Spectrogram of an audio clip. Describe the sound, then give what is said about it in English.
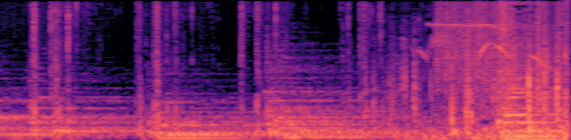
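Horse hooves gallop in a quick, steady clip-clop rhythm, fairly loud, with a low rumbling backdrop underneath and no voices. “The eldest brother was galloping along on his steed when he came across a blue dwarf on the road.”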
